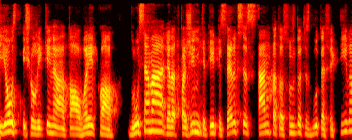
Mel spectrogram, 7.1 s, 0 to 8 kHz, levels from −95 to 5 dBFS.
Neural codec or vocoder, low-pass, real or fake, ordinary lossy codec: codec, 24 kHz, 1 kbps, SNAC; 7.2 kHz; fake; MP3, 64 kbps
